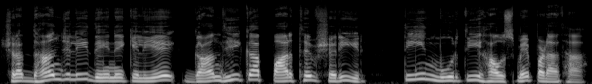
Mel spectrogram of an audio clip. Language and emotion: Hindi, neutral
